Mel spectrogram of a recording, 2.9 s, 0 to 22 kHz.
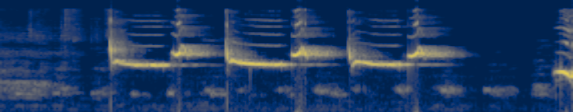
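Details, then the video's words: White-rumped shama song used to provoke a reply from other birds: three loud repeated phrases, each a sharp high note dropping into a steady whistle then a rising buzzy note, about every 0.6 seconds, ending with a lower whistled note. "MURAI BATU GACOR memancing EMOSI bikin NYAUT ikut BUNYI"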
